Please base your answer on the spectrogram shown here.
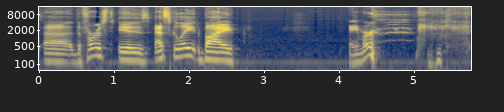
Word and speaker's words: Aimer: It's supposed to be pronounced like it is in French, I guess.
